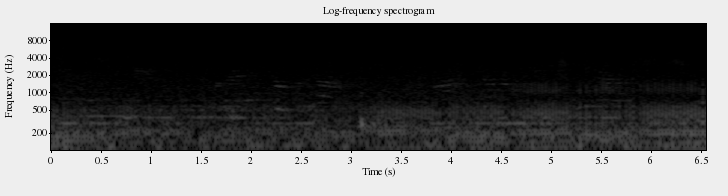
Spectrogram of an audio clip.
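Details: Lilac British Shorthair cat producing a continuous throbbing purr, low and rapid-pulsed, with faint higher tonal sounds and a small click heard along the way.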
